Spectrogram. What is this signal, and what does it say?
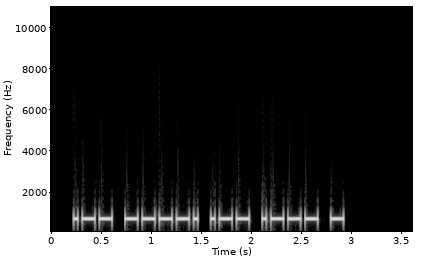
Morse code, heard as a keyed tone, about 28 wpm, 700 Hz. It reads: W9WJT
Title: Code Groups - 5 Letter:Numbers - 28wpm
